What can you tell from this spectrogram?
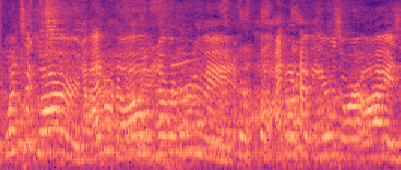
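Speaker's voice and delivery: loud, high burst of giddy denial; mock obliviousness. Smitten dater abandoning her guard, in loud mock obliviousness. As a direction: throw all caution away, high and loud.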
